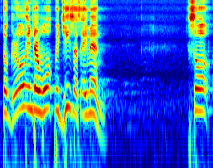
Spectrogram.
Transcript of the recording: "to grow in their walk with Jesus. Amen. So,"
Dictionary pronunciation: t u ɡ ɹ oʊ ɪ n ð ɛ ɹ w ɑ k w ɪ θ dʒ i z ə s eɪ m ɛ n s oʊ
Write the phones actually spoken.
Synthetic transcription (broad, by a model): t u ɡ ɹ oʊ ɪ n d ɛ ɹ w ɑ k w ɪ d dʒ i s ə s eɪ m ɛ n s oʊ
